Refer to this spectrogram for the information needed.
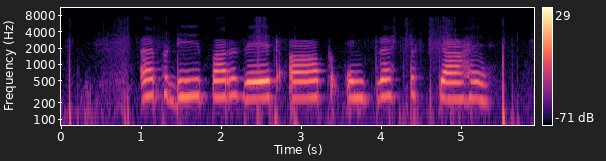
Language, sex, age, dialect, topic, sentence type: Hindi, female, 46-50, Garhwali, banking, question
